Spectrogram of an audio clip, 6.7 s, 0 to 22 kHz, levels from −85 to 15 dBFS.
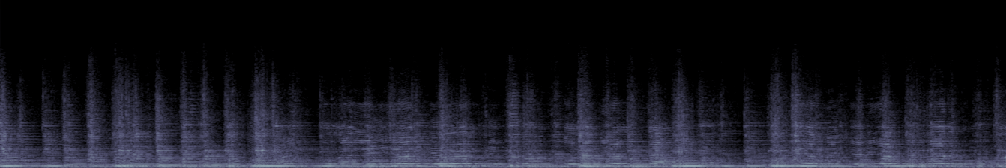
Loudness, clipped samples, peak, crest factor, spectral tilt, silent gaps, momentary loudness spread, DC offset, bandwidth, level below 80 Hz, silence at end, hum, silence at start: -31 LUFS; under 0.1%; -16 dBFS; 14 dB; -4 dB/octave; none; 6 LU; under 0.1%; 13 kHz; -52 dBFS; 0 s; none; 0 s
